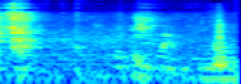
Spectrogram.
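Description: A metal pot being covered with its lid while cooking sinigang na suno: a light clink at the start, a soft scrape, then another short metallic clatter, fairly quiet.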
